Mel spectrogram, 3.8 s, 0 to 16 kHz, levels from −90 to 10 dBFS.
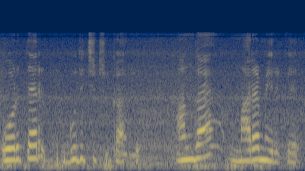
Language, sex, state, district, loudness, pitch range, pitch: Tamil, female, Tamil Nadu, Chennai, -18 LUFS, 235-260 Hz, 250 Hz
